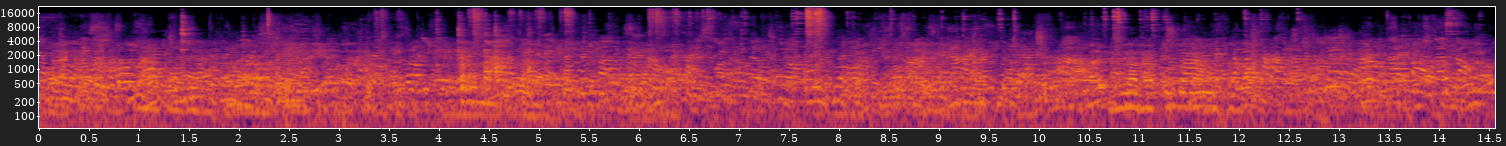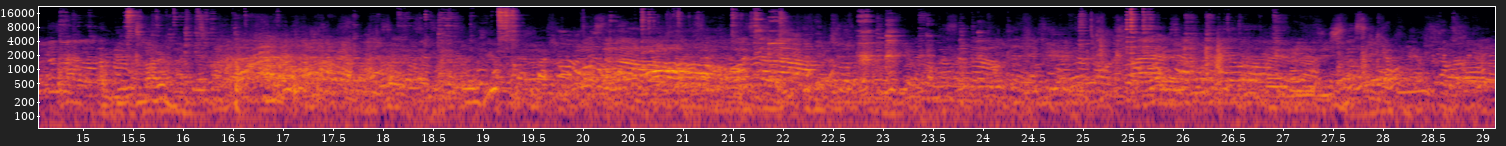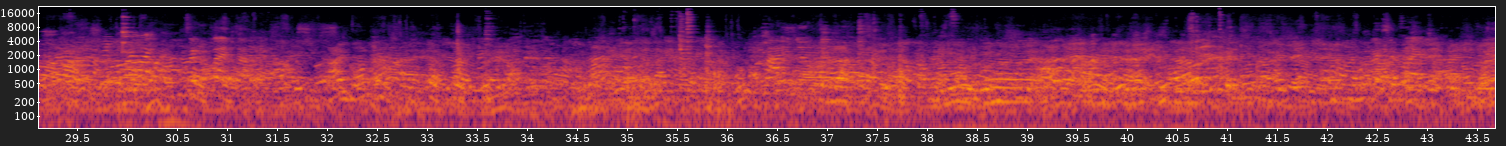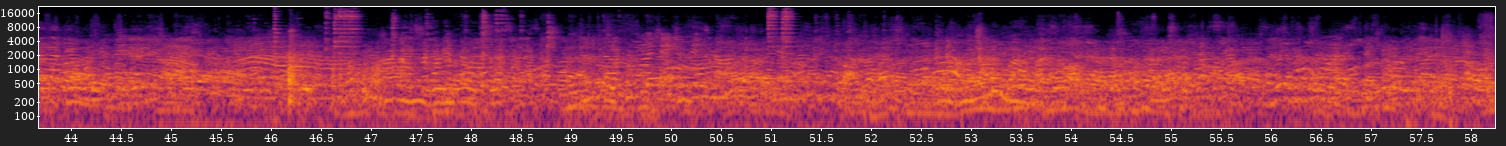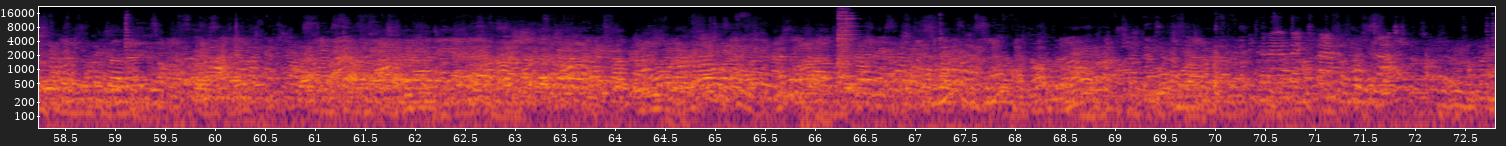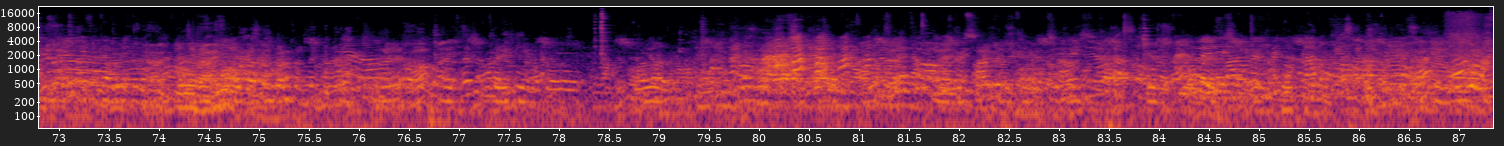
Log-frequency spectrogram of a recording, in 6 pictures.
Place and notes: Mortagne. Restaurant terrace ambience
Harbour restaurant terrace. Ambience
Mortagne-sur-Gironde, France, 19 July 2011, 13:46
